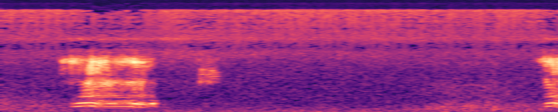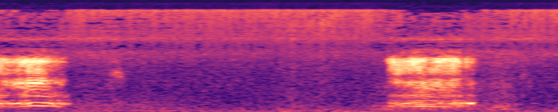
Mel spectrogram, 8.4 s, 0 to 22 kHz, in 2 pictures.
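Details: Woman's loud, raspy open-mouth snoring, described as sounding like a man's, about 20 a minute with quiet breathing between, over faint room hum.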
